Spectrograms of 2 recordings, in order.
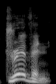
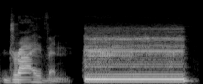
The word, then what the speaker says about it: driven: So, he's driven. Y ojo, he oído mucha gente pronunciarlo driving. Right? He's driven.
